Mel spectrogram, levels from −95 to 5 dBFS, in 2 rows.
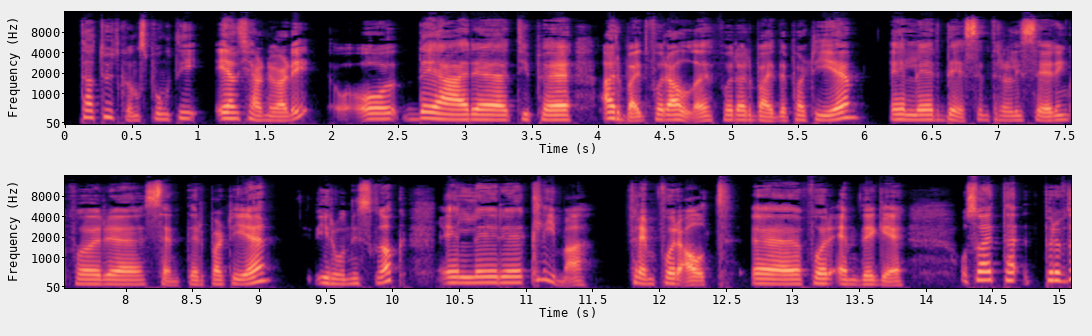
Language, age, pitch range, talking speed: English, 30-49, 150-210 Hz, 120 wpm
